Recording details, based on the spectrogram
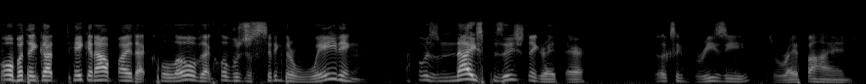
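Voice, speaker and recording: A man with a high pitch and an animated, bright, sharp tone speaks at a moderate pace with very wide pitch swings and big swings in loudness, the sound dry and close with no echo. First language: not English. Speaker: esports caster. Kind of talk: live commentary.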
